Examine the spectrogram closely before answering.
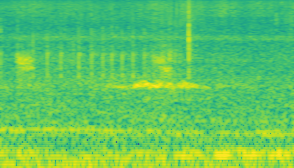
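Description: Soft, quick menu ticks click as a list scrolls.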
